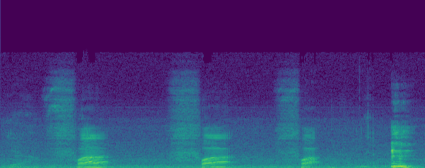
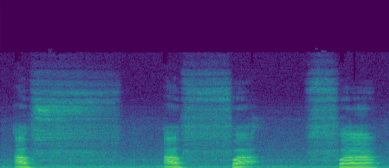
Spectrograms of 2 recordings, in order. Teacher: Bibir bawahnya baru kelihatan ya bagian bibir yang basah yang didalamnya itu nah ini ditempelkan ke ujung gigi seri atas Va vag kemudian harus disertai dengan aliran Hai suara dan aliran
